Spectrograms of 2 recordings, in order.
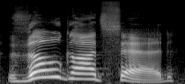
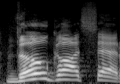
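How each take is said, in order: First: Drawn-out words that rise and hang unfinished; very slow, rising, cut off; slow cut-off quote. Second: Drawn out, a bit louder, falling; slow, firm, falling read; slow emphatic quote. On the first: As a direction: drag it out and leave it hanging mid-sentence. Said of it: "he's literally in mid-sentence". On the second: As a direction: lean on it slowly and firmly. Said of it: "finish the sentence". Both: Shown as a demonstration.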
